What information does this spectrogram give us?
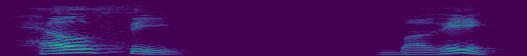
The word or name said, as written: healthy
